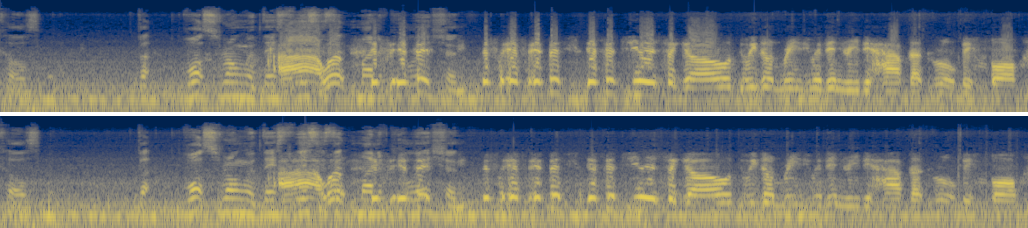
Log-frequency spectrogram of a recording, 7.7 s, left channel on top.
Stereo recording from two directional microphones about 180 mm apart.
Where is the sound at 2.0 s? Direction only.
30° left (ahead or behind).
